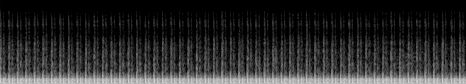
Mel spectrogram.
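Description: ATV engine idling steadily at an even, fast pulse.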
